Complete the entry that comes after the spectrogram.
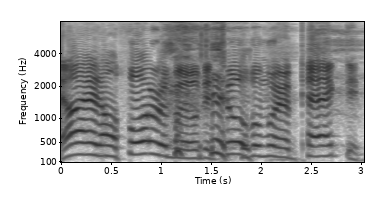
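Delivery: high, loud boastful butt-in; hammed-up one-upper, loud and eager; one-upping guy. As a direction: burst in to outdo the story, pitch way up. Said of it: "There's always that guy".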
